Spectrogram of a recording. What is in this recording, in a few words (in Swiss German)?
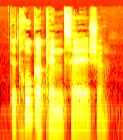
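"druckerkennzeiche", Bas Rhin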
